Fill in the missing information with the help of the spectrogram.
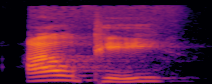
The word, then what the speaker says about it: Ielpi: It's Lee Ielpi, I-E-L-P-I.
